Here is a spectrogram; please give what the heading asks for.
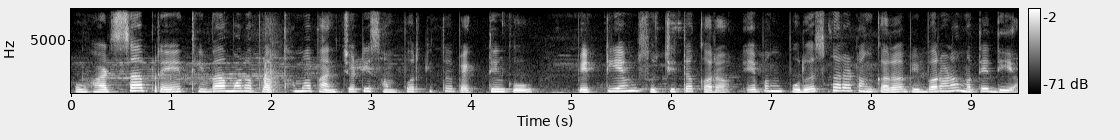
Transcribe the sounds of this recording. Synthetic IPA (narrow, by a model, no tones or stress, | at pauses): waʈsapɾet̪ʰibamɔɽɔpɾɔt̪ʰɔmɔpant͡ʃɔʈisɔmpɔɾkit̪ɔbjɔk̚t̪iŋku | peʈiemsut͡ʃit̪ɔkɔɾɔebɔŋpuɾɔskaɾɔʈɔŋkaɾɔbibɔɾɔɽ̃ɔmot̪ed̪ijɔ̰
